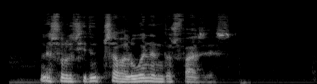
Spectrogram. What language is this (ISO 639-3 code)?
cat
